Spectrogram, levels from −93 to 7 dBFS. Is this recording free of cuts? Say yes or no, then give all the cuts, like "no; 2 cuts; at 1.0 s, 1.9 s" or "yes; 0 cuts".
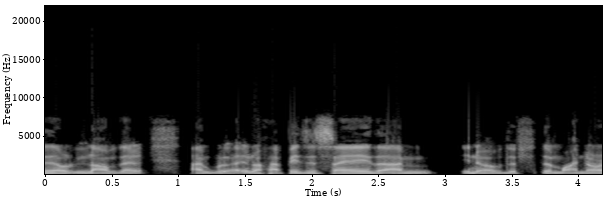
yes; 0 cuts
